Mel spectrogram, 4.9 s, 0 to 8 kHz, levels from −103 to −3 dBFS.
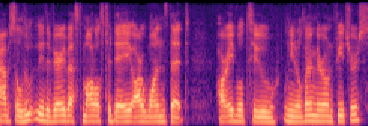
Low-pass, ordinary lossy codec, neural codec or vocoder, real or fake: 7.2 kHz; Opus, 64 kbps; none; real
